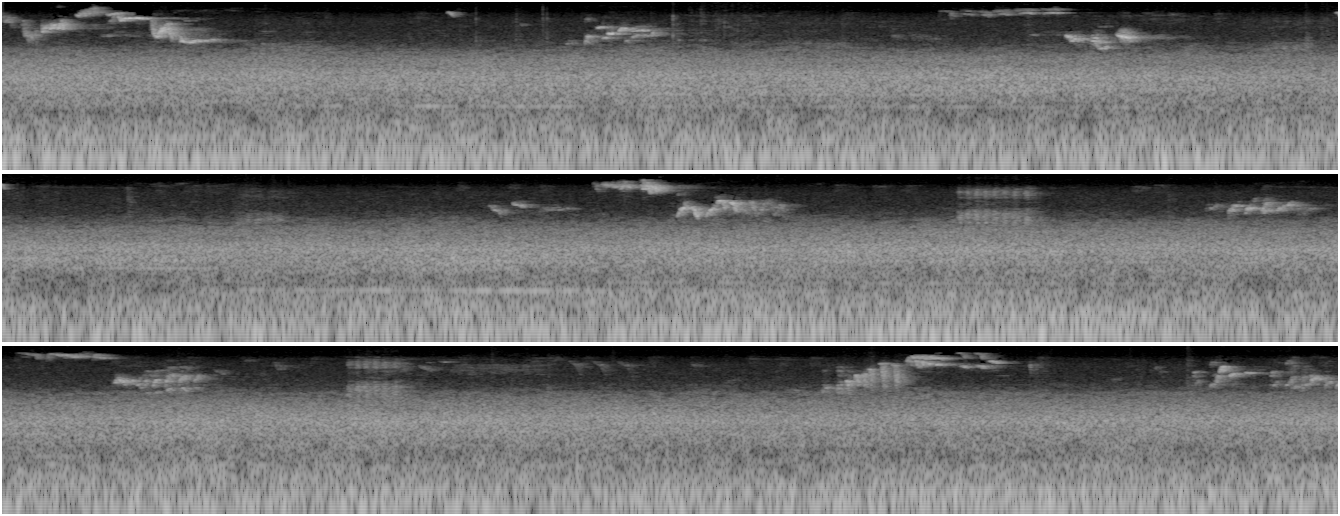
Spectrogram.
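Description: Small woodland birds calling with short, high chirps every couple of seconds, loudest about a second in, over a steady rushing background noise.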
